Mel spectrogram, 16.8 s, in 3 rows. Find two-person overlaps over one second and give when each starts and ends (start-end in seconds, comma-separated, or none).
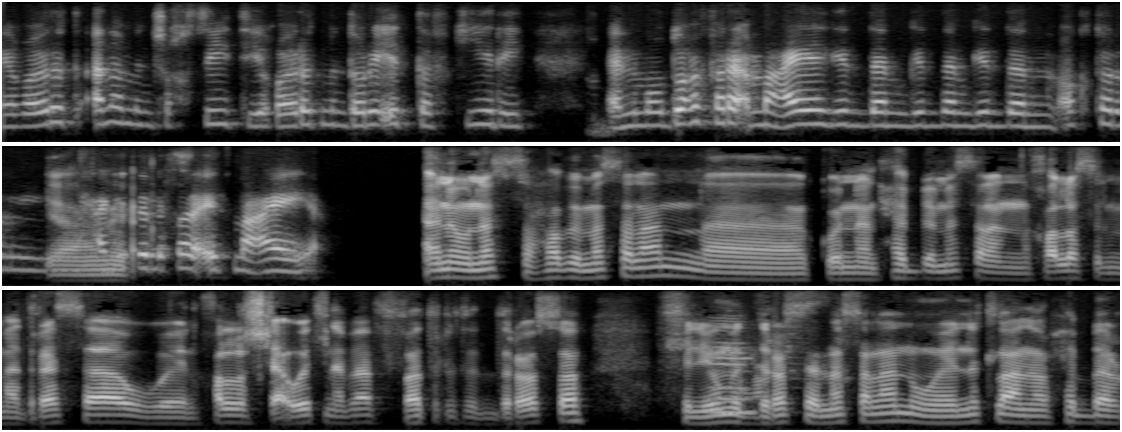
none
